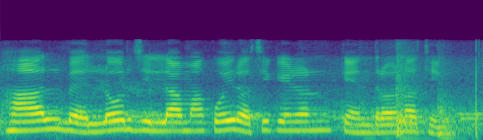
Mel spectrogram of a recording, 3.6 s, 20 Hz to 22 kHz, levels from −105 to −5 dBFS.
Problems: background sounds at intervals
